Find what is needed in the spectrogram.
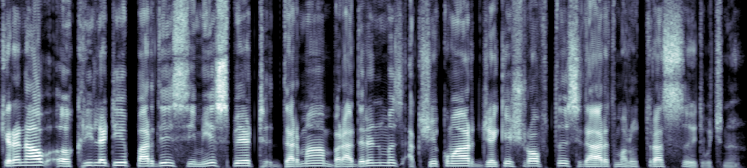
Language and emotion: Kashmiri, neutral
